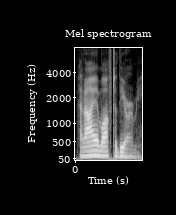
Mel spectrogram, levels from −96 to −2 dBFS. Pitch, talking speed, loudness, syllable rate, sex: 115 Hz, 310 wpm, -15 LUFS, 7.0 syllables/s, male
